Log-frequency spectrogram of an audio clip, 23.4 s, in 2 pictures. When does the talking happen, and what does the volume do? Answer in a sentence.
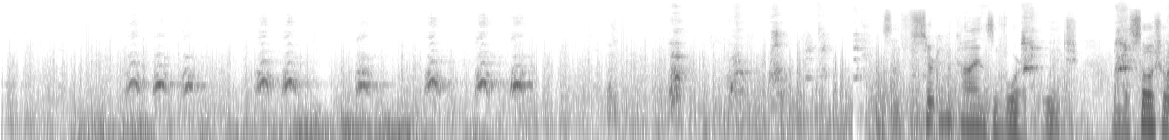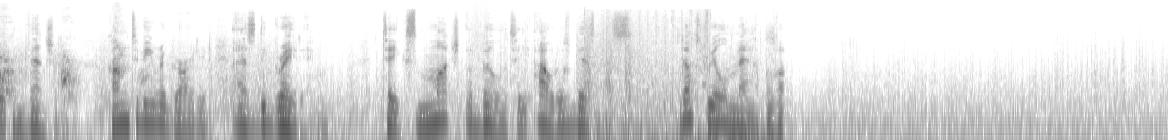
You can hear the talking from 8.8 to 19.6 s, at a steady volume.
